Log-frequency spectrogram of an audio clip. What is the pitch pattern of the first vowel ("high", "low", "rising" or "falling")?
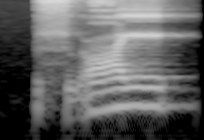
low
